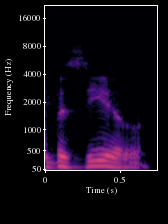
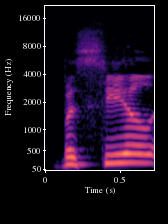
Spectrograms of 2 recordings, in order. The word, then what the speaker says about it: Basil: There are two appropriate ways to say Bazil Basil. Basil is literally like the like the Byzantine pronunciation of it. Like I I'm I that's like the emperor Basil, not like the food.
